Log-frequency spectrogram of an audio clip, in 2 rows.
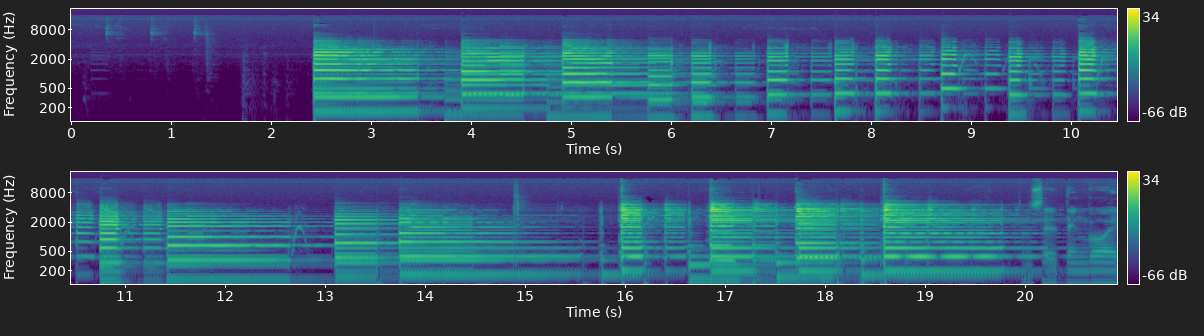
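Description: Electric guitar played through a Line 6 Helix multi-effects unit, a Stratocaster-style guitar picking chords and single notes through a delay with its mix turned up. The playing starts about two and a half seconds in, after a silence.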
